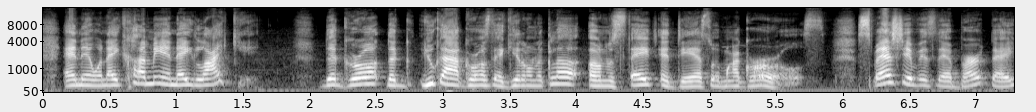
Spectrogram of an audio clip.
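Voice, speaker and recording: An ordinary speaking voice from a woman, fairly high in pitch and fairly quick, with ordinary pitch variation and big swings in loudness. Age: 40s. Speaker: strip club house mom. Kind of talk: casual interview.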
